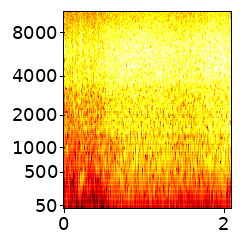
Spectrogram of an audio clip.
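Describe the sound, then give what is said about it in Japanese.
Ocean waves wash ashore in a steady, broad rushing hiss that swells gently and stays soft and continuous, with no voices. “ここにいたの？波がもう寝ているあなたの髪を濡らしてる。”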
